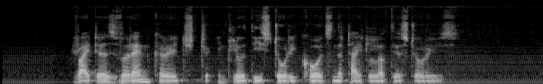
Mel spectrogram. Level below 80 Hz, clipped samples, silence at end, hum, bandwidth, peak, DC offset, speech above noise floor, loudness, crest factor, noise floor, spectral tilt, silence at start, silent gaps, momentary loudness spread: -48 dBFS; under 0.1%; 0.85 s; 50 Hz at -40 dBFS; 17 kHz; -2 dBFS; under 0.1%; 30 dB; -21 LUFS; 20 dB; -51 dBFS; -5 dB/octave; 0.75 s; none; 10 LU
